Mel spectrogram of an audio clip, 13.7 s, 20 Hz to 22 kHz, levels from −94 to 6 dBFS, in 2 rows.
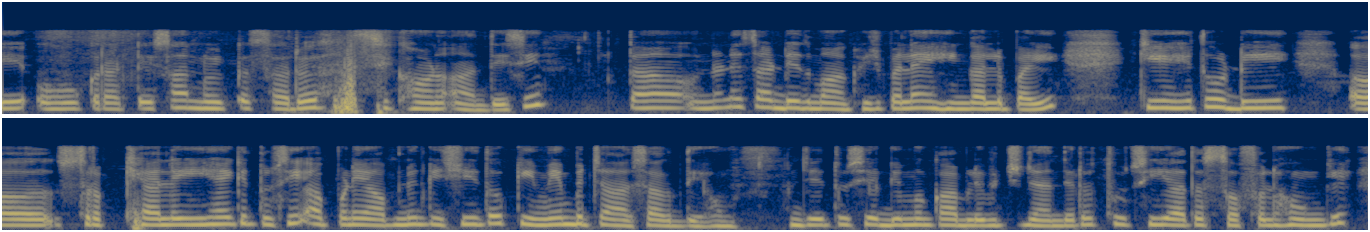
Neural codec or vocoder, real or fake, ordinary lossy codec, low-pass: none; real; none; none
